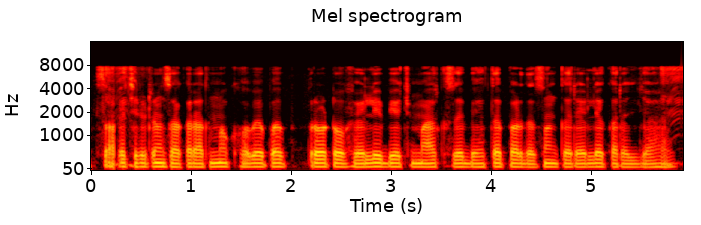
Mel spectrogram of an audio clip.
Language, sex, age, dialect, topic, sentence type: Magahi, male, 25-30, Southern, banking, statement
